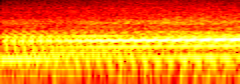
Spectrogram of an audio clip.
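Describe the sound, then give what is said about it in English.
A car engine, put in gear and driven smoothly up to the redline in a recording session for video game sounds, pulls hard, its steady harmonic whine holding strong as it revs toward the top of its range, loud and continuous with no one speaking. “What they call a ramp, put the car in gear, and drive it smoothly up to the red line.”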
